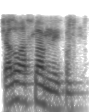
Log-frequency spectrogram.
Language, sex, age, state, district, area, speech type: Kashmiri, male, 30-45, Jammu and Kashmir, Srinagar, urban, conversation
